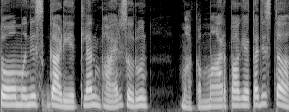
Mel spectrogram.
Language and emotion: Goan Konkani, fearful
